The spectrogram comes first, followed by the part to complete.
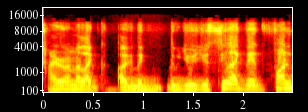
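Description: A man talks with a Spanish accent. The sound is dry and close, with no echo. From Chile. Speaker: stand-up comedian. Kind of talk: casual chat. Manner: halting.

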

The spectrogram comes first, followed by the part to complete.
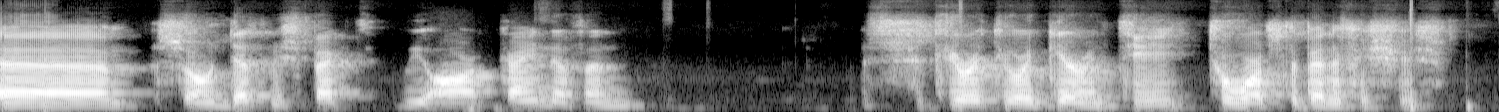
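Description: A man's fairly low voice with a bright, sharp tone, moderate pace and monotone, flat intonation. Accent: Dutch. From Netherlands. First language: Dutch. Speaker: film finance consultant. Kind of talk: interview. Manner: halting, many fillers.

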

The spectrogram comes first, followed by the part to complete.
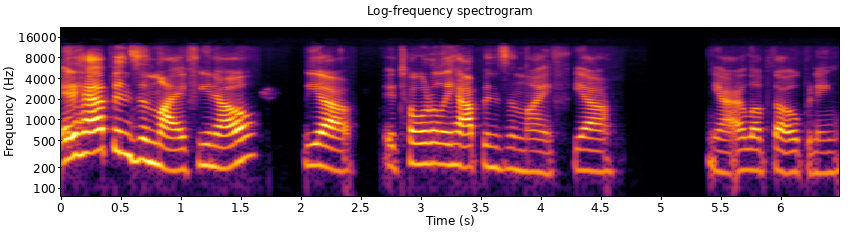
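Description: A woman's medium-pitched voice in a Midwestern American accent, fairly slow, with lively intonation and long, frequent pauses. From US Midwest, Detroit suburbs, Michigan. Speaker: poet and actress. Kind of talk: casual interview chat.

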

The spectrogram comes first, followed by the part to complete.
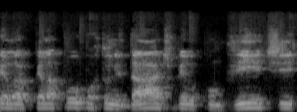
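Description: A man speaking over noticeable background noise. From Rio de Janeiro, Brazil. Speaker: professor of entrepreneurship. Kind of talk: interview conversation.

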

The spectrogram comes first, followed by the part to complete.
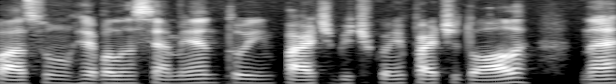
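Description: A man's fairly high voice comes through a very clean recording with a silent background and a dry, close sound with no echo. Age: 20s. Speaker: economics student and crypto trader. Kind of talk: interview. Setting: live stream. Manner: halting, many fillers.

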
